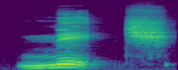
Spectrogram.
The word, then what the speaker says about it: niche: But yeah, it really, really winds me up when Americans say the word niche instead of niche. It's a French word. Niche. It's not an English word. Niche. It's niche. It's got an accent over the E.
